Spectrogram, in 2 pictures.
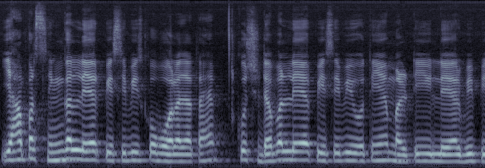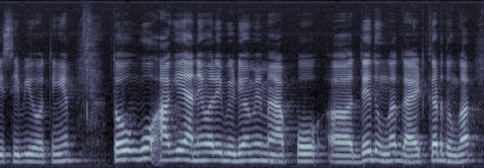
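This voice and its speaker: A man's voice: fairly high pitch, steady tone, normal speed, darkish tone, clean tone. Man explaining a circuit board repair. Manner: explains step by step, with fillers and repeated phrases. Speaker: electronics repair instructor. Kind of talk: tutorial explanation.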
